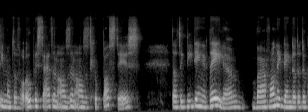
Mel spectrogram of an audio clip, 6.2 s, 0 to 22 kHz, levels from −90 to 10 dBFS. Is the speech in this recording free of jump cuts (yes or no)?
no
